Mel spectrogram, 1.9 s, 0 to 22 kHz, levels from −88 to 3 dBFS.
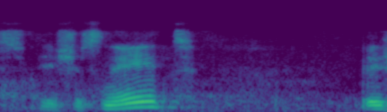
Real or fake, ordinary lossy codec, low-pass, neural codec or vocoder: fake; Opus, 16 kbps; 7.2 kHz; codec, 16 kHz, 4 kbps, FreqCodec, smaller model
